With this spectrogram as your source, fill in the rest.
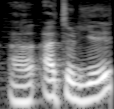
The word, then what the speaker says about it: Atelier: with this brand but I know how to pronounce it Atelier or is the the gold Atelier is an Atelier so Atelier I saw that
